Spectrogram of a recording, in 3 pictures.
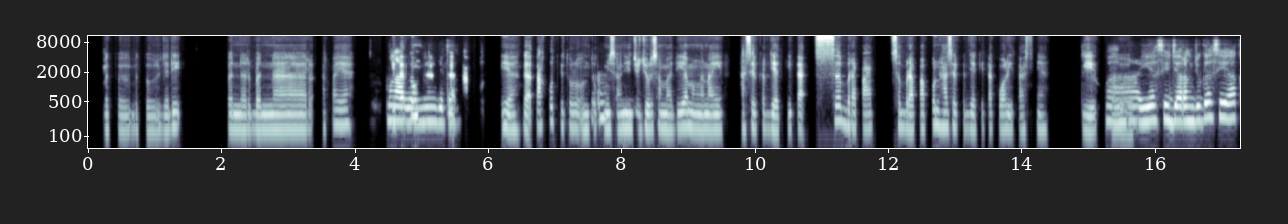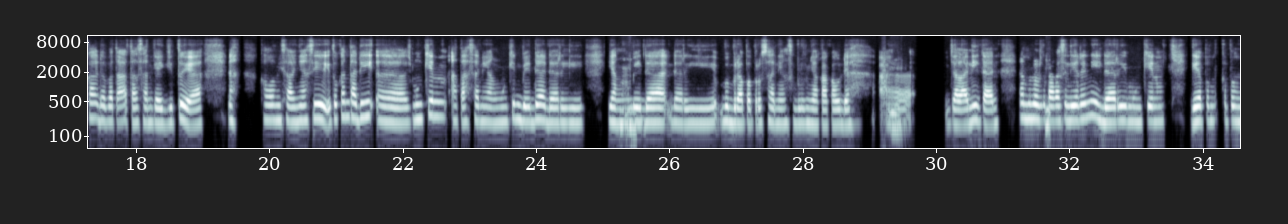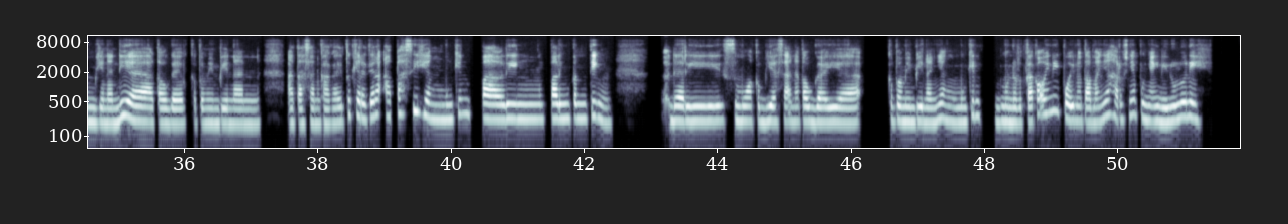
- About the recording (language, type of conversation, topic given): Indonesian, podcast, Cerita tentang bos atau manajer mana yang paling berkesan bagi Anda?
- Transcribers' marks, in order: other background noise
